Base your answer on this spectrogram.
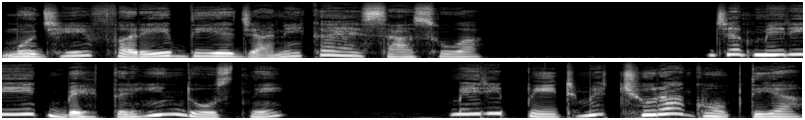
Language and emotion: Urdu, sad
